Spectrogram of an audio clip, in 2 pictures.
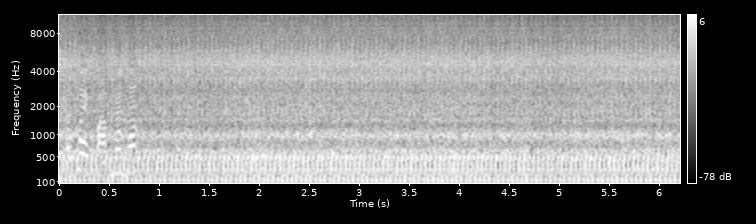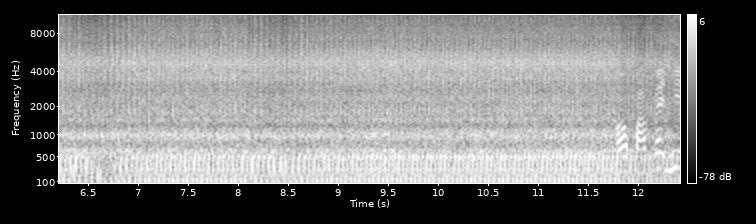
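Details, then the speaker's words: Water-pump engine converted to run on gas, started on choke, then fuel cut and gas fed in once it stumbled: loud, even, steady drone with no stumbles, showing normal running with the gas supply correctly set. "ก็เครื่องเริ่มนิ่งแล้วนะครับทำการเล่นเครื่องนิดนึงก่อนนะครับดูว่าเราจ่ายแก๊สเยอะไปว่าน้อยไปถ้าเร่งเครื่องแล้วเครื่องจะดับแปลว่าเราจ่ายแก๊สน้อยไปนะครับ"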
